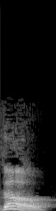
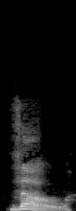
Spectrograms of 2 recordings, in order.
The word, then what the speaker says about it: though: rough next word is though looks like it should rhyme with rough but it does not it's pronounced with an O though with an O sound so let's try the word by itself though though though now let's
